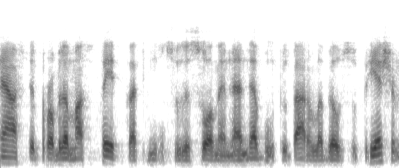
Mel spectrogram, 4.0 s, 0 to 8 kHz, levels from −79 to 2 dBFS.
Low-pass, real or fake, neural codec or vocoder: 7.2 kHz; fake; codec, 16 kHz, 1 kbps, FunCodec, trained on LibriTTS, 50 frames a second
